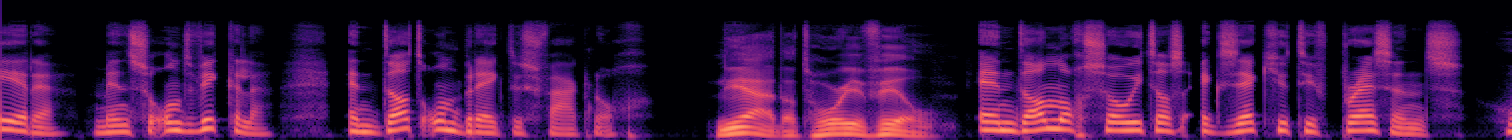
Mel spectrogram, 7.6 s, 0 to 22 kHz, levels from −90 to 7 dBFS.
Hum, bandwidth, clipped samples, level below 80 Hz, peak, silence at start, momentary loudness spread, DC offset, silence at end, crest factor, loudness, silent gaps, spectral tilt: none; 13 kHz; under 0.1%; -48 dBFS; -4 dBFS; 0 s; 12 LU; under 0.1%; 0 s; 18 dB; -22 LUFS; none; -5.5 dB/octave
